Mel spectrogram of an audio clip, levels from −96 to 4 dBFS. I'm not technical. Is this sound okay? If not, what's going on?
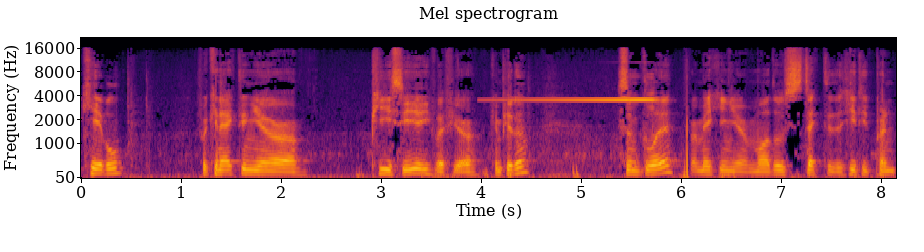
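No. From 3.97 to 5.89 seconds there is a loudspeaker feedback squeal. A microphone is picking up the speaker it feeds. That sound goes back into the microphone, gets louder, and loops round again. One pitch wins out, here a high whistle near 3.5 kHz. It swells over about a second and a half until it is louder than the rest of the sound.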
